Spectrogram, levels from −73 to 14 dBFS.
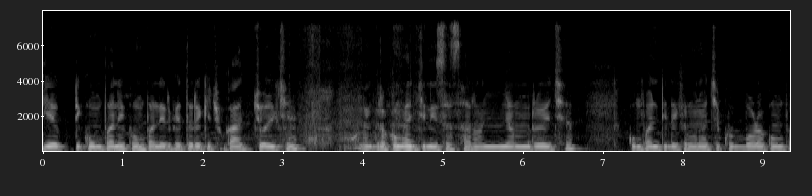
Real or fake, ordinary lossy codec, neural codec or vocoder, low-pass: real; none; none; 7.2 kHz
